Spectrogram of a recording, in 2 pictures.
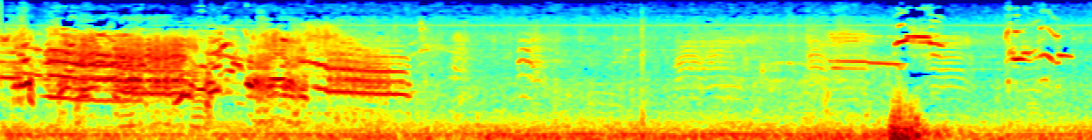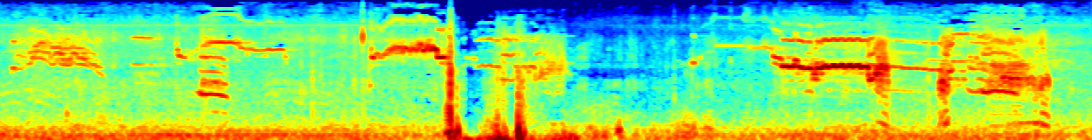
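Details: Several gulls at lake Hovindammen being fed minced chicken meat: loud, harsh squealing calls open the recording, followed by scattered shorter cries, high chirps and sharp clicks or knocks from the feeding scene.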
